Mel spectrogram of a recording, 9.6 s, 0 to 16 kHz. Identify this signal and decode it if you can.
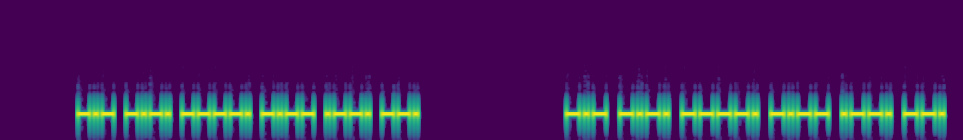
Morse code, heard as a keyed tone, about 28 wpm, 700 Hz. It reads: KC9YPG KC9YPG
